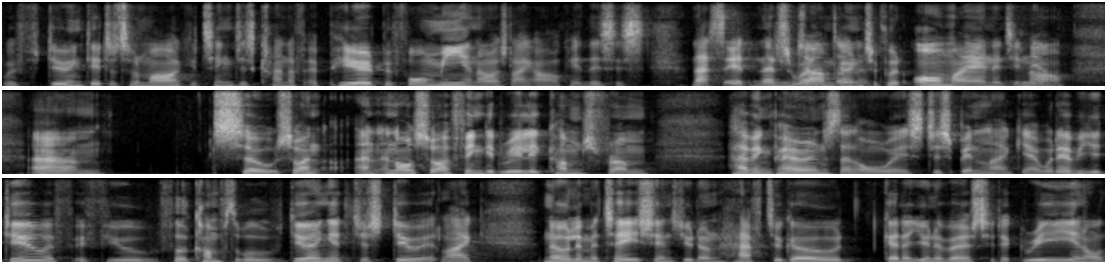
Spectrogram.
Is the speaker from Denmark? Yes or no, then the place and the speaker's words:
yes; Denmark; moved away as an adult; now in Dubai, United Arab Emirates; originally from Denmark, but I moved to Dubai approximately a year ago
